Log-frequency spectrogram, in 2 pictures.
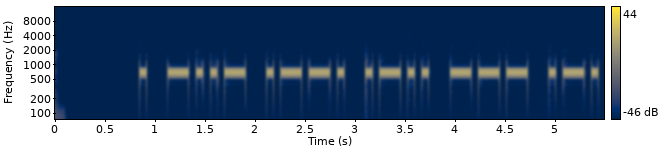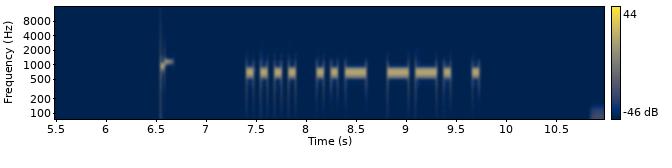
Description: Morse code, heard as a keyed tone, about 17 wpm, 700 Hz. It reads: EXPLOR HUGE
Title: Sentences from Top 1100 Words - New Word Drill - 17wpm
